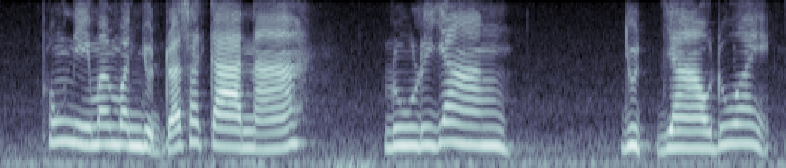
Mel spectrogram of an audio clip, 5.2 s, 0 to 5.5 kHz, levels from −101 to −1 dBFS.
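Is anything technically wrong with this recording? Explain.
No, nothing technically wrong can be heard here.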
